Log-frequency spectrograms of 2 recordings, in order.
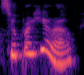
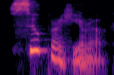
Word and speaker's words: superhero: of a set phrase superhero is a compound stressed on the first part it's not superhero it's superhero confessions of a superhero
